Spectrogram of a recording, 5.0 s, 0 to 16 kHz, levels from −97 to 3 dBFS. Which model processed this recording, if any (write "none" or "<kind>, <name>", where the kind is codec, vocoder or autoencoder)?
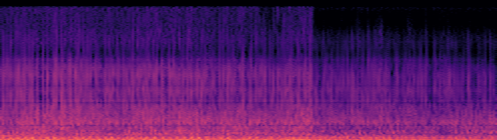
vocoder, BigVGAN v2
